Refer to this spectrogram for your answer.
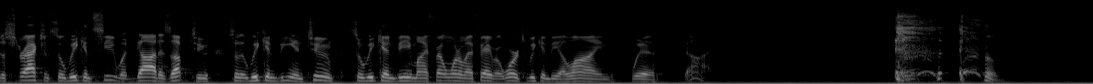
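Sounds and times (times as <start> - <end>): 
speech: 0.0 - 7.2, 9.0 - 10.1
harsh coughs: 9.0 - 10.0.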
